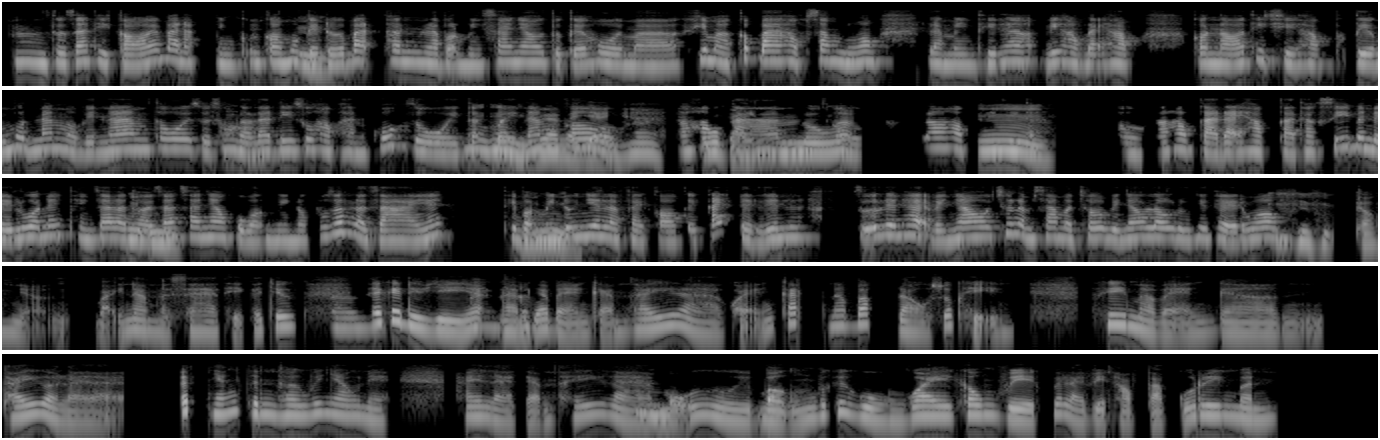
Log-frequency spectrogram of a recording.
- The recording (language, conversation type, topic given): Vietnamese, podcast, Làm thế nào để giữ liên lạc với bạn thân khi phải xa nhau?
- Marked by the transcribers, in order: chuckle; chuckle; chuckle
